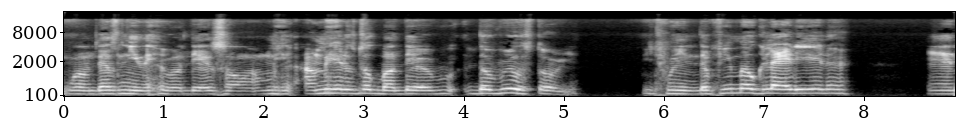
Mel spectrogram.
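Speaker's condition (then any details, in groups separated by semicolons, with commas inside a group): Cerebral palsy; cannot walk, uses wheelchair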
